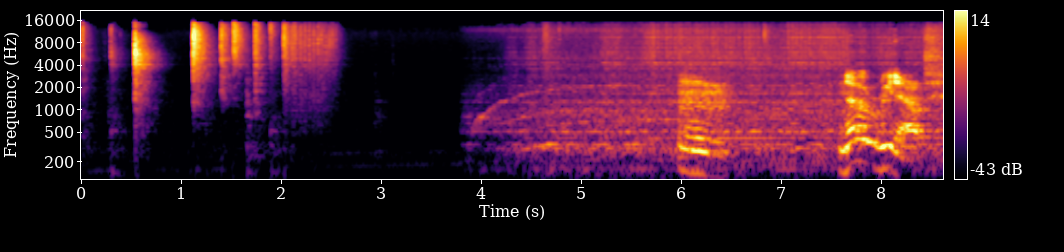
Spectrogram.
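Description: A few sharp clicks from pressing the power button on a tankless water heater's wall remote. About four seconds in, the Rheem RTG-70DVLN tankless water heater's blower fan spins up with a rising whine and then runs steadily, even though no hot water is being drawn.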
